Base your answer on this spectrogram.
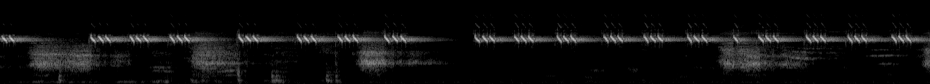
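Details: A cricket sings piercingly close to the microphone, shrill pulsed chirps coming in quick regular series, stopping for about a second near four seconds, with scattered rustling and handling noises below.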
